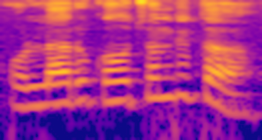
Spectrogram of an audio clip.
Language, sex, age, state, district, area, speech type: Odia, male, 60+, Odisha, Jajpur, rural, spontaneous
